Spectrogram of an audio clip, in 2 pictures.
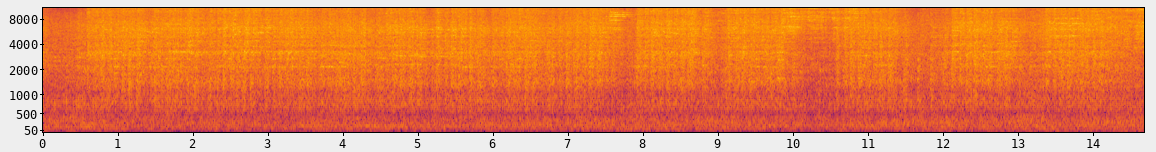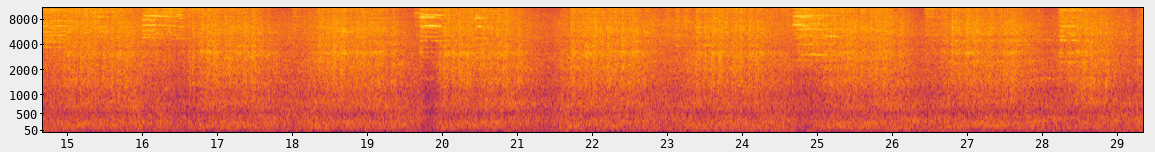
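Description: Freight cars of a fast-moving mixed freight train rolling past: a steady rumble with the clatter of steel wheels over the rail diamond, and brief high wheel squeals a few times.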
